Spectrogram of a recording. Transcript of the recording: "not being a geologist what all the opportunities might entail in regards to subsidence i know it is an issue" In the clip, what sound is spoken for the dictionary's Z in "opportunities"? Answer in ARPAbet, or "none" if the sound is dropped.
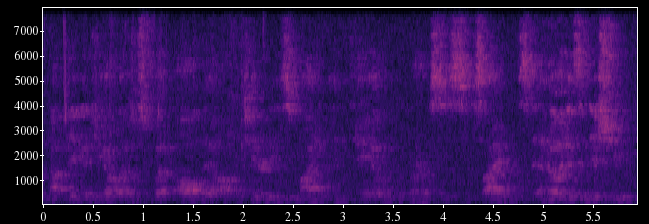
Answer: Z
